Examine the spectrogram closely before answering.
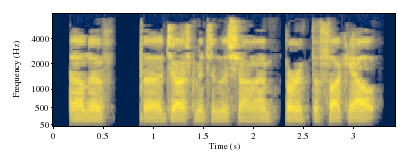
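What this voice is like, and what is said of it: Deep, raspy, tired voice. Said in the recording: “You probably hear it in my voice from being on set till like 1 a.m. ... you sound like the Marlboro Man ... my voice sounded sexy”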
